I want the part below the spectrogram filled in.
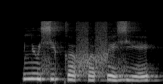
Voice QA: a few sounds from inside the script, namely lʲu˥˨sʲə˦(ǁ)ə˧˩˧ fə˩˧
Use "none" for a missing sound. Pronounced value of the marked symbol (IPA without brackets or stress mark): k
